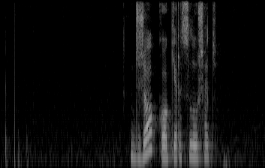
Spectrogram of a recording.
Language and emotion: Russian, neutral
